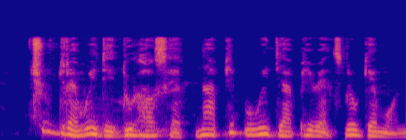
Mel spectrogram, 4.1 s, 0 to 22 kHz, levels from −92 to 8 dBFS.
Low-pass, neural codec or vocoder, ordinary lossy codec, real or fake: 7.2 kHz; vocoder, 24 kHz, 100 mel bands, Vocos; none; fake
